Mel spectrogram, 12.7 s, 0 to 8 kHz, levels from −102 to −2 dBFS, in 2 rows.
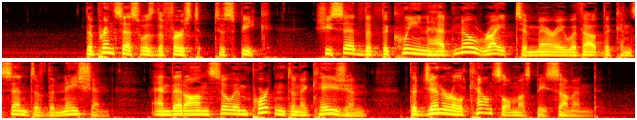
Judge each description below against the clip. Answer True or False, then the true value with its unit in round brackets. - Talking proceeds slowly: False (170 wpm)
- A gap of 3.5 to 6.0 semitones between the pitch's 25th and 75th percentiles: True (4.9 semitones)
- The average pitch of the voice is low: True (130 Hz)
